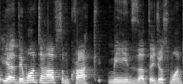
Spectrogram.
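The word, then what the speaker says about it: craic: That's how you spell it. C-R-A-I-C, yes, not C-R-A-C-K. Just to clarify that. Crack is fun in Ireland, okay?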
